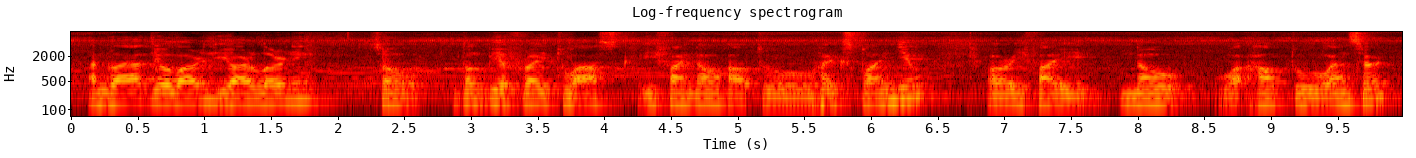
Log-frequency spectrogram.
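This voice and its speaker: A fairly slow voice with a Portuguese accent, very even loudness and ordinary pitch variation, plus music in the background and audible room echo. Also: man, medium pitch for a man. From Portugal, Porto. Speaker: tattoo artist. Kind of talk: live-stream tutorial with Q&A. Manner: halting, many fillers.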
